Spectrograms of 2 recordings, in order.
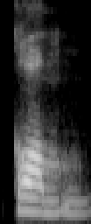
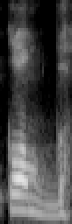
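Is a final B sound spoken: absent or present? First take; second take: absent; present. First: The word ends without a B sound. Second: The word ends with a B sound. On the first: The speaker calls it right. "You pronounce it com without B" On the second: The speaker calls it wrong. "Hindi comb"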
